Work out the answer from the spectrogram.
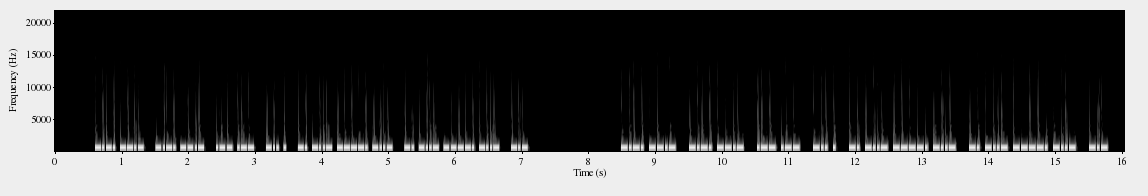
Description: Morse code, heard as a keyed tone, about 40 wpm, 700 Hz. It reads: CQ CQ WW DE NX9X NX9X K CQ CQ WW DE NX9X NX9X K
